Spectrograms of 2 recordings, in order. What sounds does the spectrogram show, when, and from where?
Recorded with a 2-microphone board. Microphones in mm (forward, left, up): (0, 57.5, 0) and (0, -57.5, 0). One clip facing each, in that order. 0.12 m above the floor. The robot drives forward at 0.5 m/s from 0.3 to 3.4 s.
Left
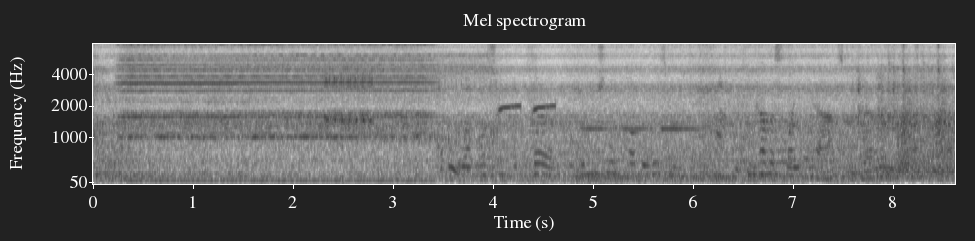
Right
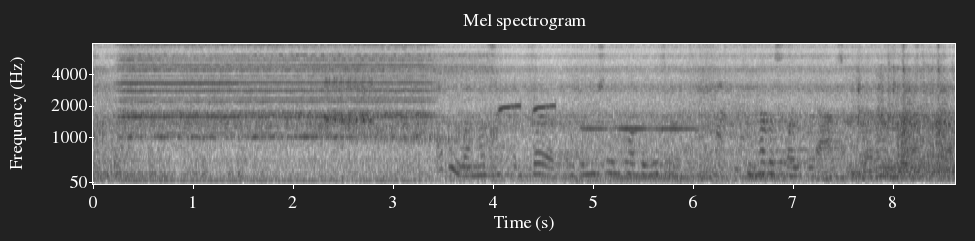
3.4 s a woman speaking: 20° right (ahead or behind), 3 m
6.4 s a man speaking: 20° right (ahead or behind), 5 m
